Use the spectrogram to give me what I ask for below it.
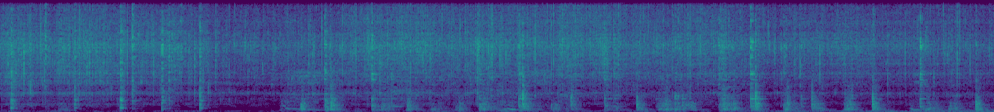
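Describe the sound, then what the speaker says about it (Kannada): Onions fry in hot oil with a steady crackling sizzle, broken by frequent quick scrapes and taps of a spatula against the pan, close up and without speech. "ಈಗ ಬೀರಿ ಸಸಿ ಕಾಯ್ತು ಉಳ್ಳಾಗಡ್ಡಿ ಹಾಕೋಣ"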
